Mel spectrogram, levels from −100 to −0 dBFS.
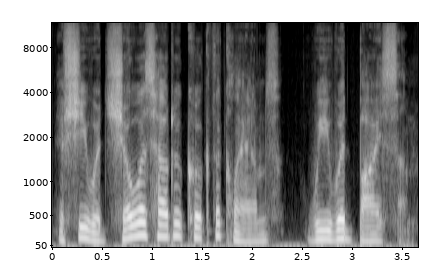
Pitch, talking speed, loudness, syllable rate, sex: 135 Hz, 230 wpm, -17 LUFS, 4.2 syllables/s, male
